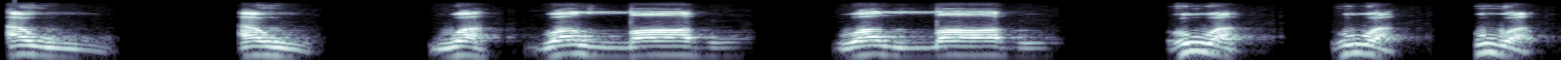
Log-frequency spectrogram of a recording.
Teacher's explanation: مخرج الواو غير المادية أو بانضمام الشفتين إلى الأمام مع ارتفاع أقصى اللسان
